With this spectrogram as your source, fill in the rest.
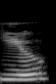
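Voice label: "jiu2", Cantonese; microsoft Hiu Maan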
